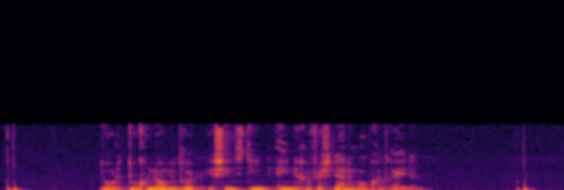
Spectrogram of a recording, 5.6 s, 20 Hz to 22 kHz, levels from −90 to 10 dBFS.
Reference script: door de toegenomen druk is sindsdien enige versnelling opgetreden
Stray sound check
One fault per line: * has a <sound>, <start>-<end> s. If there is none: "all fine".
all fine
